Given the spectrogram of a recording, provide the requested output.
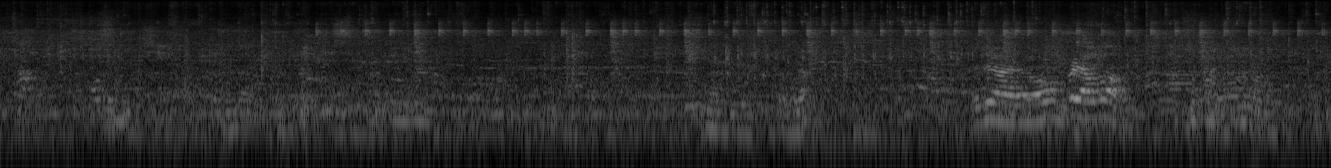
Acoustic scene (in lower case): crowded indoor space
